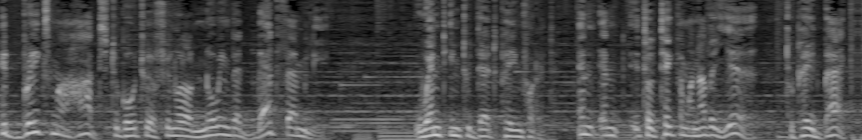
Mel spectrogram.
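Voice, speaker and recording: A man's voice: a little high, expressive, normal speed. A man reading an advert voice-over, persuasive and emphatic. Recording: music bed under voice.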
